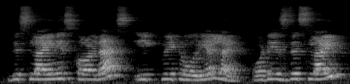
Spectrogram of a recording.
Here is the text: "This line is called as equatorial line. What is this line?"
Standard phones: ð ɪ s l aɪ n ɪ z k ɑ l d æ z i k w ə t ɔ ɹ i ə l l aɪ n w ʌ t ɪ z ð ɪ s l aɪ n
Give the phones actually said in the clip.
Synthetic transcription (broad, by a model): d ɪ s l aɪ n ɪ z k ɑ l d æ z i k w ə t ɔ ɹ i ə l l aɪ n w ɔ t ɪ z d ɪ s l aɪ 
